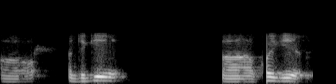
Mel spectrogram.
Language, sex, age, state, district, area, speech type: Manipuri, male, 45-60, Manipur, Kangpokpi, urban, conversation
